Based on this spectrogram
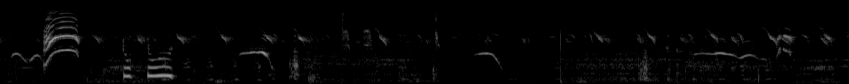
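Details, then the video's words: Max, a talking rose-ringed parakeet said to speak Sindhi, chatters in quick, varied bursts of squawks and speech-like phrases, opening with a loud harsh screech, with many small chirps and squeaks throughout. "Max Talking Parrot || MaxTalking In Clear Voice In Sindhi"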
